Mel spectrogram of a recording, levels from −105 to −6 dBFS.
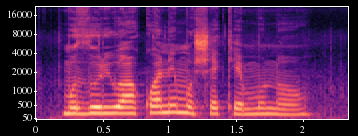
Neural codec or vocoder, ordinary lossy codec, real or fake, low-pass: none; none; real; none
